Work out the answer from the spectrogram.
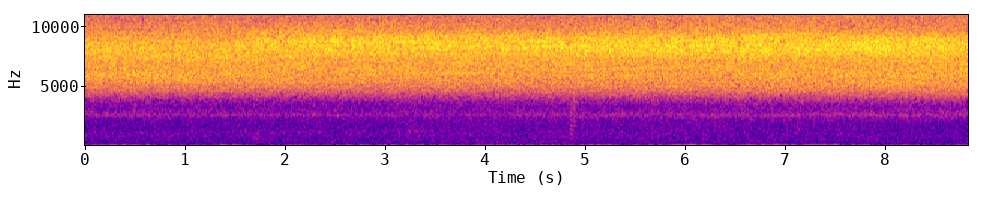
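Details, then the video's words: Loud, relentless shrill buzz of summer cicadas, recorded at 1 PM on 28 July 2021 in a modern suburban neighborhood of Nisshin, Aichi, Japan; an even, continuous high droning wall of sound with a faint single tick midway. "Summer Cicadas Sounds"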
